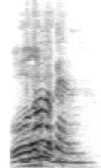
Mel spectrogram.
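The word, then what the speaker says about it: Wohlleben: Wollobin.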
